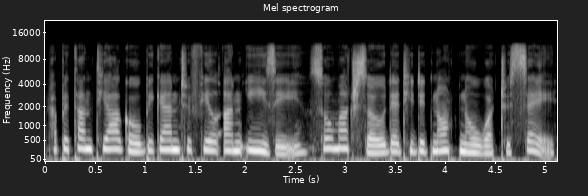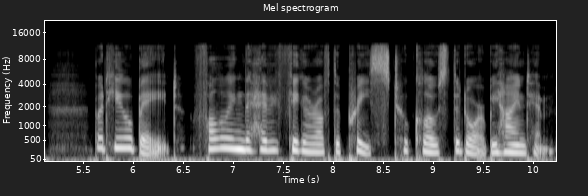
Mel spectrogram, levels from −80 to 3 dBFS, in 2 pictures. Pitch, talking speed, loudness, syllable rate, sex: 220 Hz, 195 wpm, -15 LUFS, 4.8 syllables/s, female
